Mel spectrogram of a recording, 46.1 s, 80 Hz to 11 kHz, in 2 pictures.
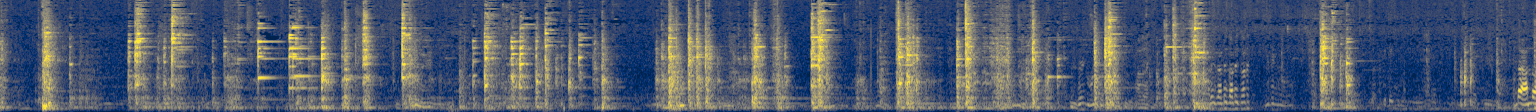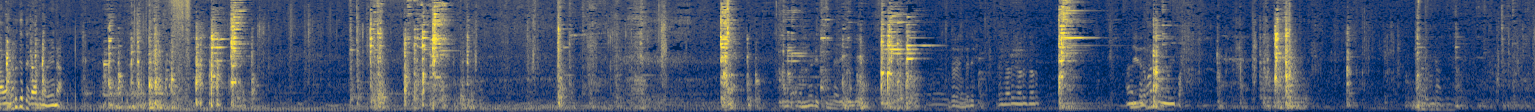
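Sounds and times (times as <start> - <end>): iron parts clanking on metal: 0.0 - 18.5, 19.5 - 20.8, 21.4 - 27.4, 28.2 - 43.4, 44.1 - 46.0.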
